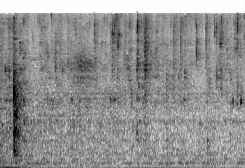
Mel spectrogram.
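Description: Water is poured into a pot while a curry is being cooked, heard as a soft, fairly quiet splash near the start, followed by low trickling and faint clinks over a steady hum.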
